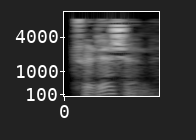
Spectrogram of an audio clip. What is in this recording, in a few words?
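"tradition", American English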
